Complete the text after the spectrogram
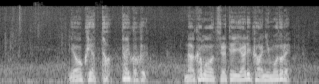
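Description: A man speaks calmly and firmly.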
